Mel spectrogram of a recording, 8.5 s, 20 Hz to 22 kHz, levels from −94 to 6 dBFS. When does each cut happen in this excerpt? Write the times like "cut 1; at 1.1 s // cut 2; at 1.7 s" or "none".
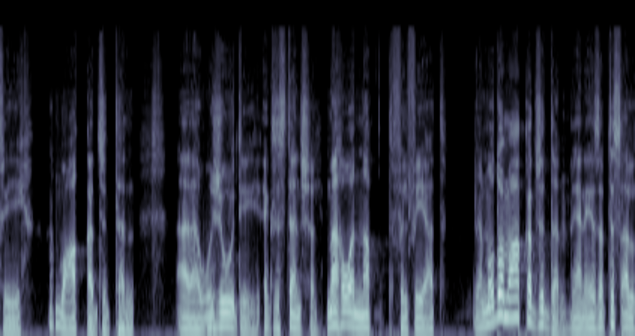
cut 1; at 4.3 s

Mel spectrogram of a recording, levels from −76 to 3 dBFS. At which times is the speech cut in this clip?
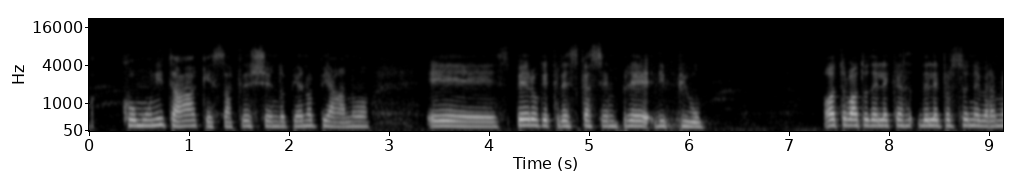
none

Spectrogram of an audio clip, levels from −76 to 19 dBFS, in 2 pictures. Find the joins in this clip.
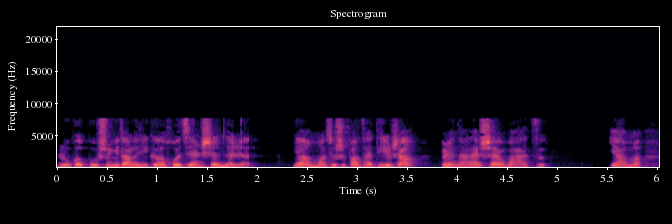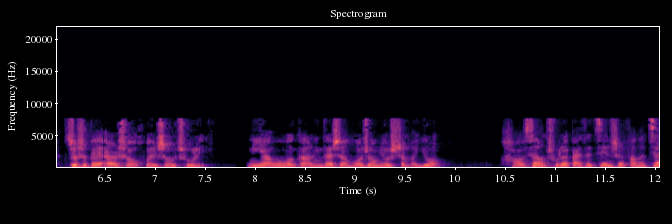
cut 1; at 2.2 s // cut 2; at 7.8 s

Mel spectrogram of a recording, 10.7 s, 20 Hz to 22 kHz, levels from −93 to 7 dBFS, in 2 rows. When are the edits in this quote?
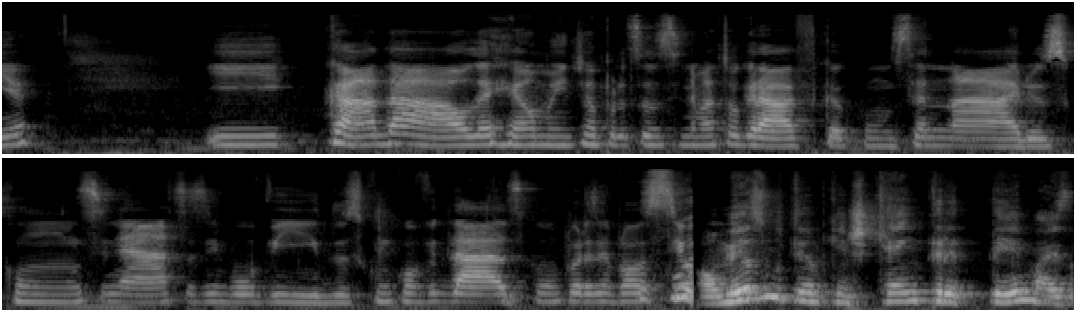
cut 1; at 8.8 s

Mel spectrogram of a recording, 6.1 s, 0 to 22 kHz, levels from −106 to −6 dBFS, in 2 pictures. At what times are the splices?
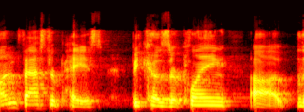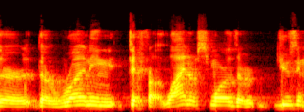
cut 1; at 3.0 s

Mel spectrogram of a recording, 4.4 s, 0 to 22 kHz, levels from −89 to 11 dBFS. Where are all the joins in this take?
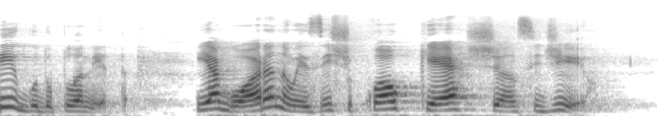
none

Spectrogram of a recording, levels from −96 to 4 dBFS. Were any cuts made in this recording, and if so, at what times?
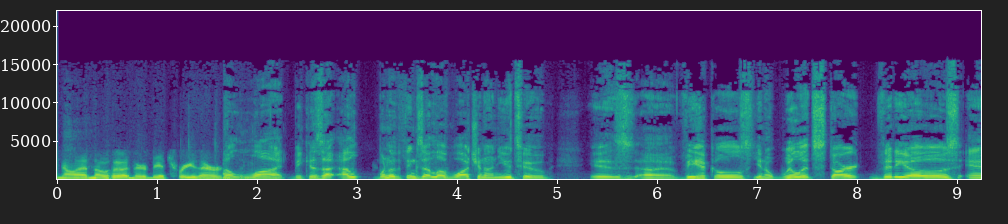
cut 1; at 1.7 s

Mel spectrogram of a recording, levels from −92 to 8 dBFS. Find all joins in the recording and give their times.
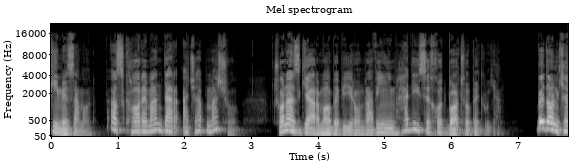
none

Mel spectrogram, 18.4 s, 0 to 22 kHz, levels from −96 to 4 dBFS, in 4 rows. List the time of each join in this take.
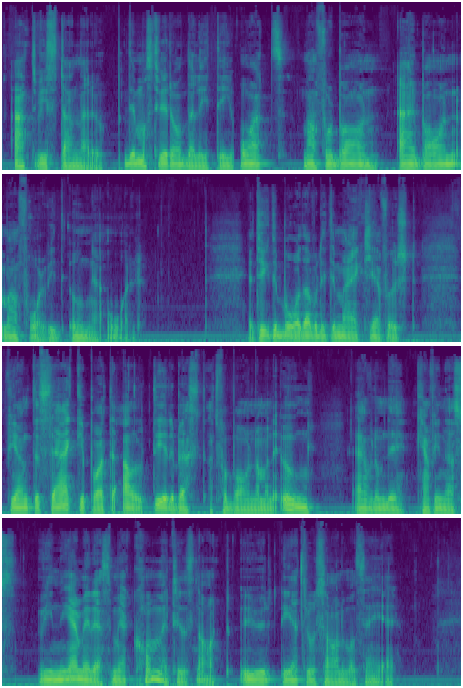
cut 1; at 1.2 s // cut 2; at 2.3 s

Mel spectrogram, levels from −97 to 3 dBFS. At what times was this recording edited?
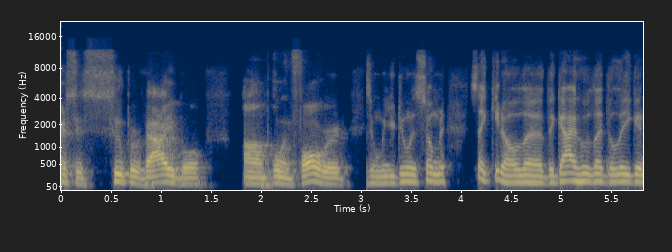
cut 1; at 3.1 s

